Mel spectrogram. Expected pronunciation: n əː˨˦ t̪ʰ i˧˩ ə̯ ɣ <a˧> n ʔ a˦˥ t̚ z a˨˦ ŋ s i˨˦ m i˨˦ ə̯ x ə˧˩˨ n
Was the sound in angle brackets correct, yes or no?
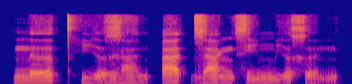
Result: no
